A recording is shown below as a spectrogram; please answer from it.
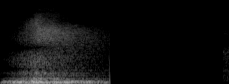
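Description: Whoosh transition sound effect with a deep rumble under it, played with an animated news title graphic; it lasts about a second and cuts off suddenly.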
